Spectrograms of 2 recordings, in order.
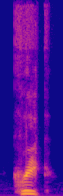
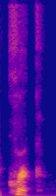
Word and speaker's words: creek: to get my ruger creek we say creek some people say crick we're gonna go to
